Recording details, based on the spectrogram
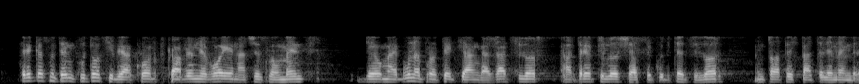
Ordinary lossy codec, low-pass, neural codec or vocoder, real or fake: none; 3.6 kHz; codec, 44.1 kHz, 2.6 kbps, SNAC; fake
